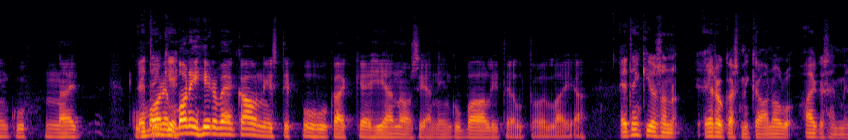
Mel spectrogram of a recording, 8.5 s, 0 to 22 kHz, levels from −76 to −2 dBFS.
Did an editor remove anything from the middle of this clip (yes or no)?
no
